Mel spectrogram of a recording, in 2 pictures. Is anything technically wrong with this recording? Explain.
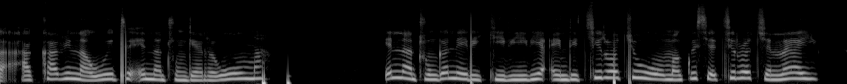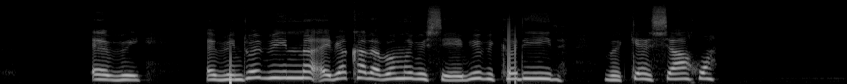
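Yes. Loud pops, roughly 15 dB above the speech, occur as doubles at 1.21–1.29, 2.63–2.91, 6.14–6.32 and 13.55–13.65 s (after "ebyisi ebi"), and singly at 4.71 and 10.77 s. They are likely voltage spikes from a switch, static or driver glitch, heard as sharp thumps while the speech continues underneath.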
